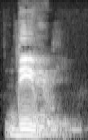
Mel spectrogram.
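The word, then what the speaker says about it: Diu: वाला ये क्या है दीव ठीक है दीव बोलते हैं डीयू डी य डी आई यू इसकी स्पेलिंग है और यहां तक गुजरात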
